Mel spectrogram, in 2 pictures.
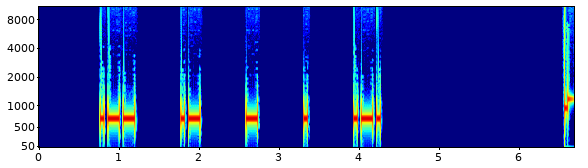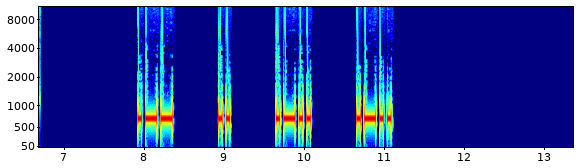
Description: Morse code, heard as a keyed tone, about 25 wpm, spaced as for 12 wpm, 700 Hz. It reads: WATER WILL
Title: 4x Character Spacing - Top 200 Words - 25wpm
